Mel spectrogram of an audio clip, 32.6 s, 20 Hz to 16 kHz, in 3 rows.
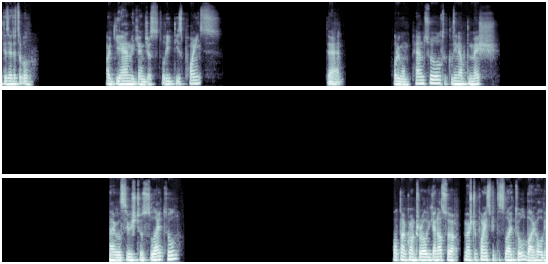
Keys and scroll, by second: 0.2 1, 2.4 Delete, 23.6 m, 24.0 o, 30.9 ctrl+z.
